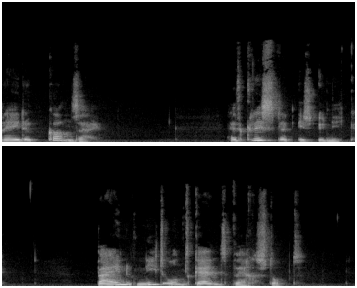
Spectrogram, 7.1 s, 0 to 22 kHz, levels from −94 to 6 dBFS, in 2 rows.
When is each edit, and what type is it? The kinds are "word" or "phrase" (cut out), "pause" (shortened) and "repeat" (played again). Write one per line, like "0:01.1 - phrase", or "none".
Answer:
0:02.9 - word
0:04.8 - word
0:05.8 - word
